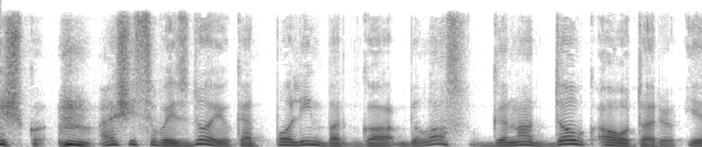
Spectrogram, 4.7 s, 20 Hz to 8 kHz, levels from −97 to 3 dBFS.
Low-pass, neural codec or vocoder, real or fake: 7.2 kHz; codec, 16 kHz, 0.9 kbps, LongCat-Audio-Codec; fake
